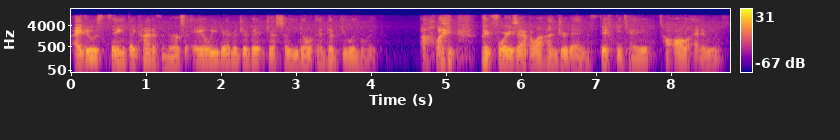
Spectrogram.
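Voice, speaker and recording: A man's voice: lowish voice, normal speed, poor audio. Young guy, stuffy and kinda sick, chill game commentary, laughs a lot, bit of hiss behind. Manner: chatty, laughs often, thinks aloud. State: stuffy nose, getting sick. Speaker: gaming channel host. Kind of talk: casual gameplay commentary.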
